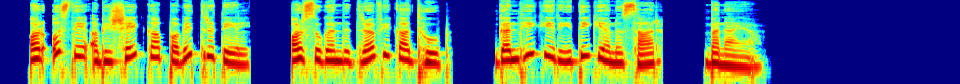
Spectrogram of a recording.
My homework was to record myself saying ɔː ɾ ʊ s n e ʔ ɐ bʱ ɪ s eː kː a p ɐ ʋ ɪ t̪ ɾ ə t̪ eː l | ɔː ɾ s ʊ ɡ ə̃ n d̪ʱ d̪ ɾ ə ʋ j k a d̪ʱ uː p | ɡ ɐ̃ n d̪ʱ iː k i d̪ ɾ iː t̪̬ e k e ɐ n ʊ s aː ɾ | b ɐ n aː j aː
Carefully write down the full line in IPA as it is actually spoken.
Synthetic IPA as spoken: ɔː ɾ ʊ s n e ʔ ɐ bʱ ɪ ʃ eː kː a p ɐ ʋ ɪ t̪ ɾ ə t̪ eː l | ɔː ɾ s ʊ ɡ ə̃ n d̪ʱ d̪ ɾ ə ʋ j k a d̪ʱ uː p | ɡ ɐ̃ n d̪ʱ i k i ɾ iː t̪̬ i k e ɐ n ʊ s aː ɾ | b ɐ n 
